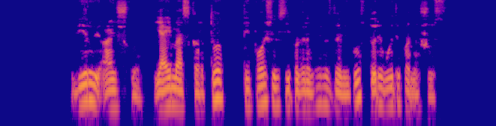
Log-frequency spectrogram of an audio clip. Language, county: Lithuanian, Kaunas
